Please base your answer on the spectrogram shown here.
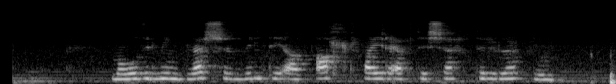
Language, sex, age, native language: Icelandic, male, 12, Icelandic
